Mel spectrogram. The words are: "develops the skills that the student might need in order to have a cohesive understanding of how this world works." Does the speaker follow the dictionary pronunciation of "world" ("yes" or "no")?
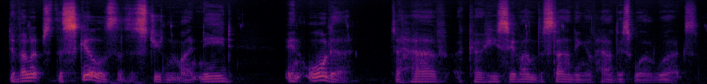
yes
